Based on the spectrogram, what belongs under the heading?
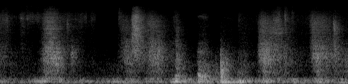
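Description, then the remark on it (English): An elevator door slides and bumps shut with a few low thuds, set against a steady rumbling hiss that carries through the whole moment. “The door closes and they ride for a beat.”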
